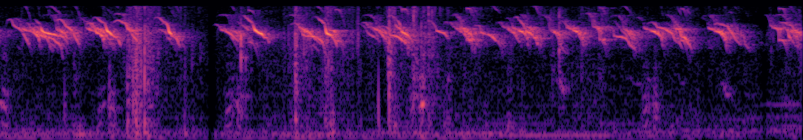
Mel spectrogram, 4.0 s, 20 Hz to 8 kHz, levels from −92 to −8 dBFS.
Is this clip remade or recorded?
recorded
